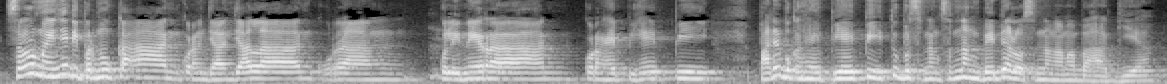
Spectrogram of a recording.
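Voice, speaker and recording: A man, a therapist, giving a lively, casual seminar lecture to a workshop group and putting rhetorical questions straight to his listeners. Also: sits high. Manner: casual colloquial speech mixed with teaching terms. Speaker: therapist leading a healing workshop.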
